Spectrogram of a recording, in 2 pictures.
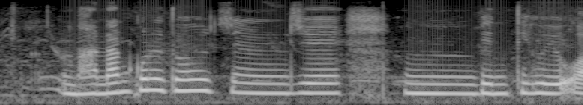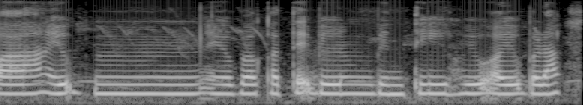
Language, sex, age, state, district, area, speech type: Santali, female, 18-30, West Bengal, Jhargram, rural, spontaneous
